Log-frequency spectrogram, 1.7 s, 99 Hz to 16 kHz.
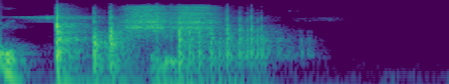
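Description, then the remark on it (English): A quick clatter of dice tumbling across a hard tabletop, a rapid run of sharp clicks and rattles that slows and settles on a 5 after about a second, fairly loud, with no talking. “I'm gonna stop using this dice. That's a 5.”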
